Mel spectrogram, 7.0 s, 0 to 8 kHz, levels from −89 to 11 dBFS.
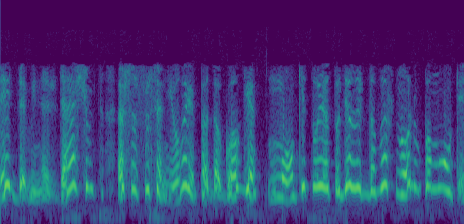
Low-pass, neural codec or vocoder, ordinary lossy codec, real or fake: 7.2 kHz; none; MP3, 24 kbps; real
